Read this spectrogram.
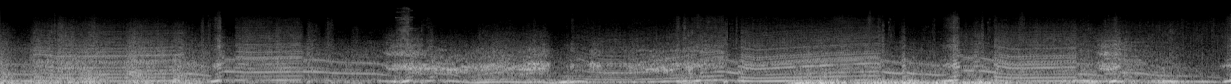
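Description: A sports car engine revs hard, climbing in pitch and dropping with each gear change.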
